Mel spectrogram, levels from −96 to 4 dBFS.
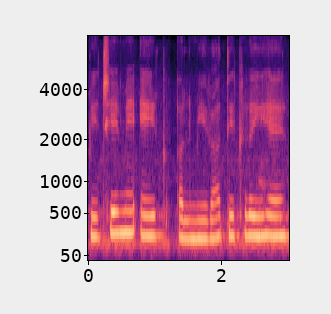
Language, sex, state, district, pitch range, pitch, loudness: Hindi, female, Maharashtra, Gondia, 220-235 Hz, 230 Hz, -14 LUFS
